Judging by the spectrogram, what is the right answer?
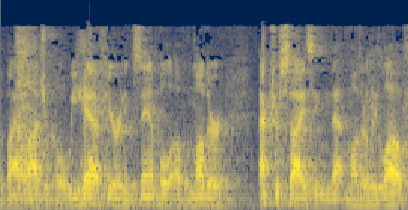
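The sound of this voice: The reading comes in an unforced reading voice.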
